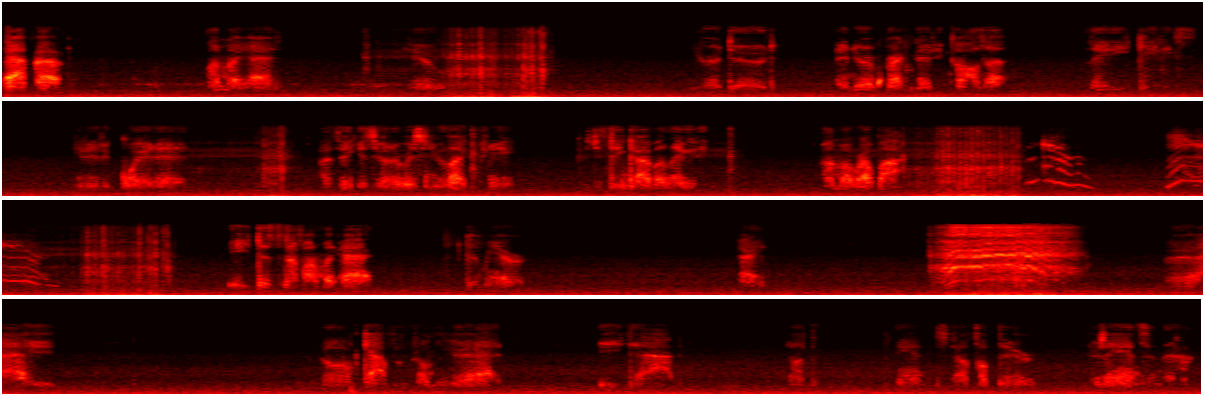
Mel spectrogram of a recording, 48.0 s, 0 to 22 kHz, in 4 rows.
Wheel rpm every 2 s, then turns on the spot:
0, 0, 10, 0, 0, 0, 0, 10, 0, 10, 10, 0, 0, 0, 0, 0, 40, 20, 0, 0, 0, 0, 0, 0.
20-22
